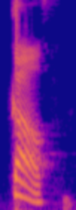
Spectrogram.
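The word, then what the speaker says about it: ک: Cuff like cuff with K by stretching little more cuff cuff I know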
